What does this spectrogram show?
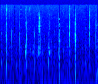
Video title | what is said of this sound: ASMR Tapping on my Video Game Collection with Layered Audio | tapping on game cases I think that sounds pretty good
